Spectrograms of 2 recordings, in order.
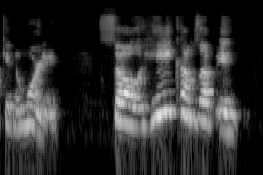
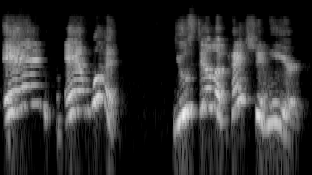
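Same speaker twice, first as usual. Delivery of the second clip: high, defiant mock retort; patient's threat brushed off in retelling; retold defiance; 7 semitones higher than usual. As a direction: dismiss his sheriff job, pitched up. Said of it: "I was like".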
